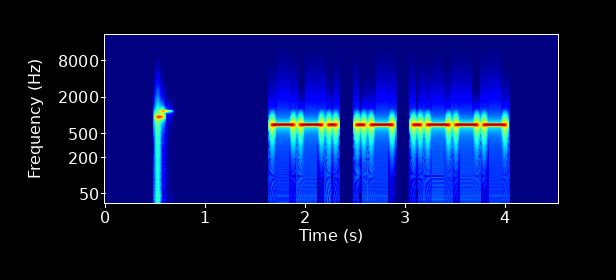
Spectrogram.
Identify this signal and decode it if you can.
Morse code, heard as a keyed tone, about 17 wpm, 700 Hz. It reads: GAJ
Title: USA Call Sign Postfixes - 3 Letters 17wpm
